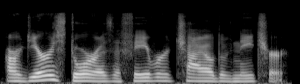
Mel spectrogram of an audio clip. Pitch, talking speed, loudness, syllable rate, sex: 155 Hz, 180 wpm, -17 LUFS, 6.0 syllables/s, male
